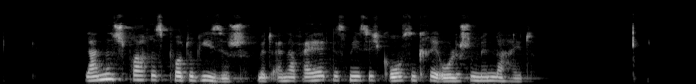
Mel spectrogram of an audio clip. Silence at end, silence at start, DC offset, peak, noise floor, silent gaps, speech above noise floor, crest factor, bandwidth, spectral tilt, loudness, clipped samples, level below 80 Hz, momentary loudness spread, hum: 1.65 s; 0.85 s; under 0.1%; -4 dBFS; under -90 dBFS; none; over 69 dB; 20 dB; 11 kHz; -4 dB/octave; -22 LUFS; under 0.1%; -70 dBFS; 14 LU; none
